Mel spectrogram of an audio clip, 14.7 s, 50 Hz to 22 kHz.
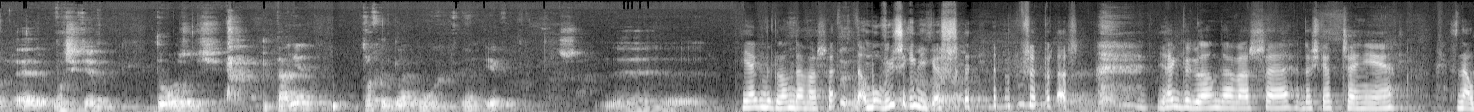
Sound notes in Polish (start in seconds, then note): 9.3 śmiech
